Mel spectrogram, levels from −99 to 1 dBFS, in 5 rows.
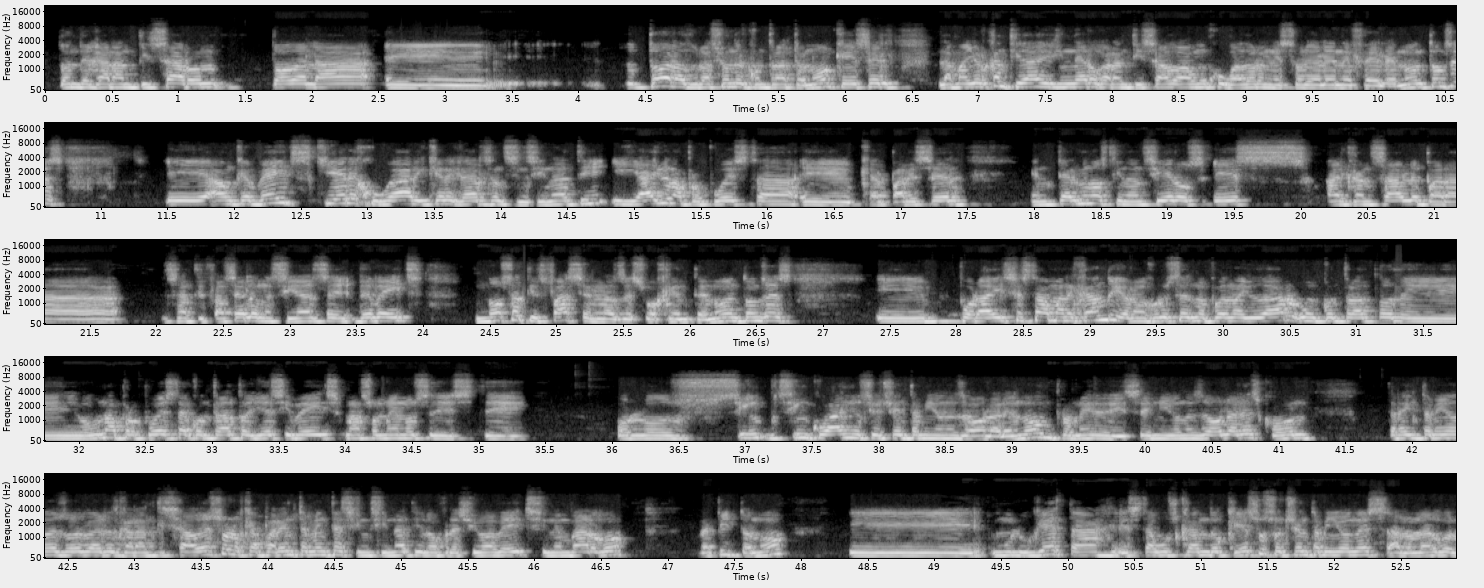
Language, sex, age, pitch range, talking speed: Spanish, male, 20-39, 145-165 Hz, 160 wpm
